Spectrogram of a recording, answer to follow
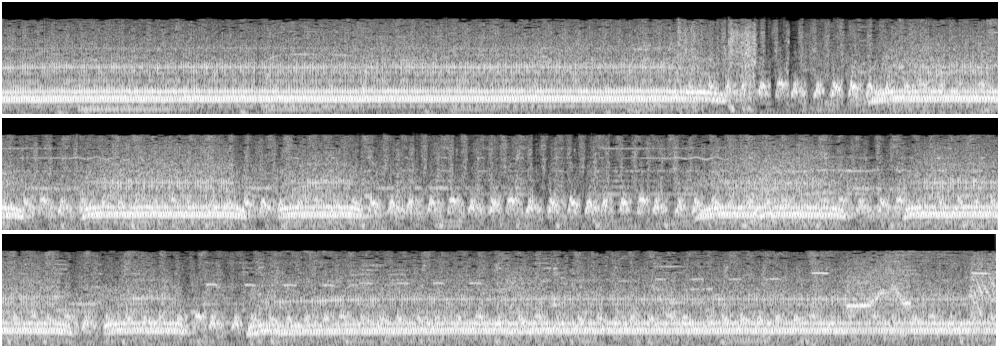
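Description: A multi-note whistle in the manner of a steam whistle, cartoon sound effect, sounding as one chord. It gives one long blast of about four seconds, then three short toots, a brief gap, three more short toots, and then another long blast of about four seconds.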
